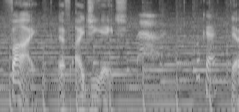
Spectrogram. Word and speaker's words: Phi: Looks like the Greek letter Phi, but the meaning, the pronunciation, totally different.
